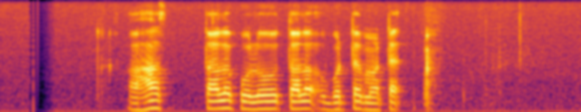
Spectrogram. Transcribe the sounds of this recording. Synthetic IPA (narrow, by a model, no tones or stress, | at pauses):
aɦas | t̪aləpoloːt̪aləʔobəʈəmaʈə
